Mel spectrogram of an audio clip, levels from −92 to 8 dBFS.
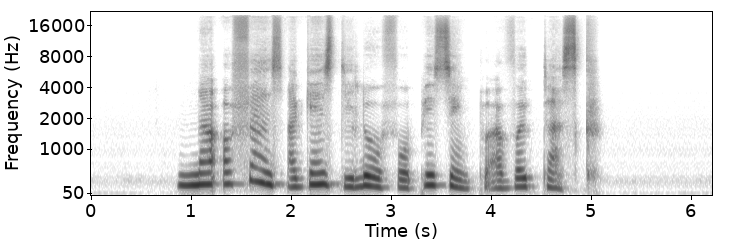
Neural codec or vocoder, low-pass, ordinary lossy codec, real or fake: autoencoder, 48 kHz, 32 numbers a frame, DAC-VAE, trained on Japanese speech; none; none; fake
